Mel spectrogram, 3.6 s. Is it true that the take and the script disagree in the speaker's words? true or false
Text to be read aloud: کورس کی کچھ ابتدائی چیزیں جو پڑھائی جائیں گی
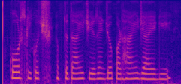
false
